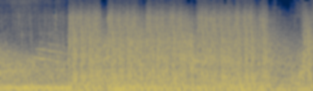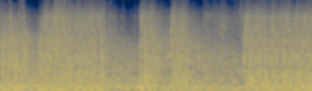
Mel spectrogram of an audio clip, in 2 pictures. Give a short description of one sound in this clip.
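A rifle fires rapid bursts of loud shots close by.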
